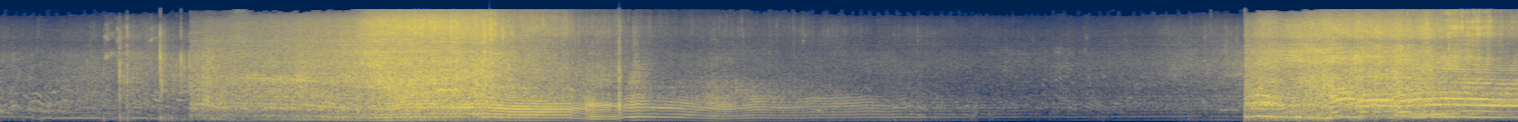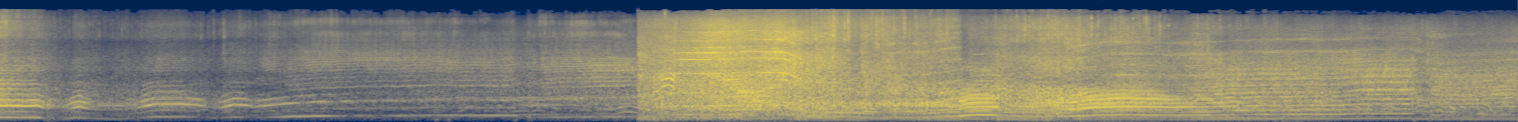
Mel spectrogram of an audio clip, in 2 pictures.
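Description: Rally cars passing one after another on a gravel special stage, three in turn. Each engine revs hard through the corner, its pitch climbing and dropping with the gear changes, then falls away as the car leaves. The second pass starts abruptly.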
